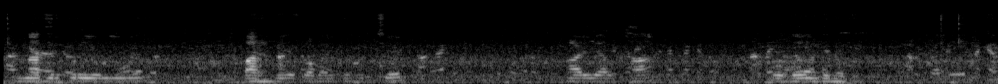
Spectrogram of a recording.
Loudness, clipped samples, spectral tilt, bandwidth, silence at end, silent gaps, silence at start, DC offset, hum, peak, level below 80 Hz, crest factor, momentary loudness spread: -31 LUFS; under 0.1%; -7 dB/octave; 11.5 kHz; 0 s; none; 0.05 s; under 0.1%; none; -8 dBFS; -56 dBFS; 24 dB; 19 LU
